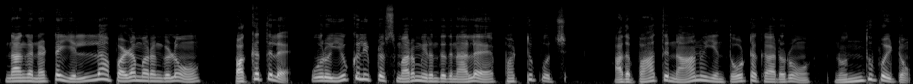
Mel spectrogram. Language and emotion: Tamil, sad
